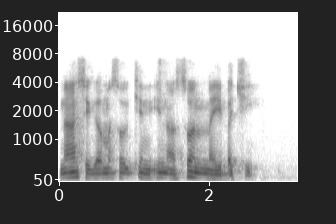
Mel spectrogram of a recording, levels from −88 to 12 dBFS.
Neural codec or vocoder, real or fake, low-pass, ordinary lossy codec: autoencoder, 48 kHz, 32 numbers a frame, DAC-VAE, trained on Japanese speech; fake; 7.2 kHz; Opus, 24 kbps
